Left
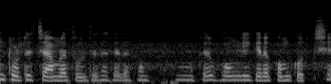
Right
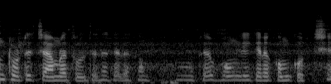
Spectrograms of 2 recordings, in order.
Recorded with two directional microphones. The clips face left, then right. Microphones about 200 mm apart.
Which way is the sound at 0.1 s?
20° left (ahead or behind).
